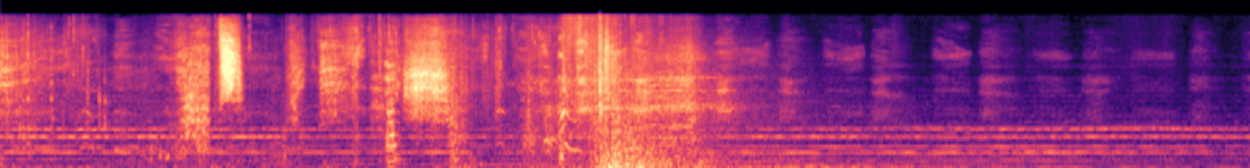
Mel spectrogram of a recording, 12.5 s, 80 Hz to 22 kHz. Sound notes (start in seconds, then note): 5.3 dramatic music; 5.3 heavy breathing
